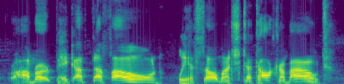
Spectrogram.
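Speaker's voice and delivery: loud, exaggerated, gurgling growl. Narrator reads the caller's words to Robert, gurgling and growling in Raspy's voice. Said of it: "gurgled and growled in a grotesque exa- exaggeration of Raspy's voice".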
